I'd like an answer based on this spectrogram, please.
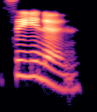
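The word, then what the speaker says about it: Senon: Sinan.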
